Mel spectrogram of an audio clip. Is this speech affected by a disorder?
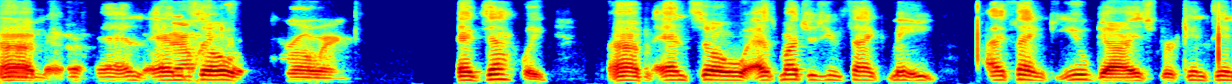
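Yes: cerebral palsy.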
